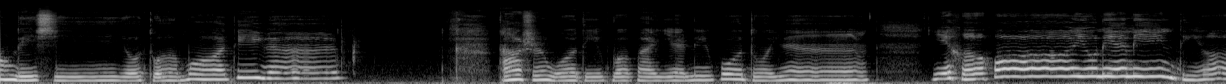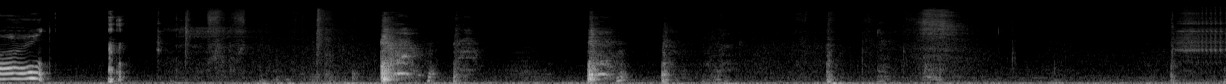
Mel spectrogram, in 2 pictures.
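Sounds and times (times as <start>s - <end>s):
speech: 0.2s - 3.6s, 4.5s - 12.8s
quiet breathing: 4.4s - 5.0s, 8.8s - 9.3s, 21.0s - 22.2s
person coughing harshly: 16.0s - 17.1s, 18.1s - 19.1s.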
